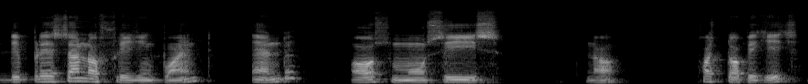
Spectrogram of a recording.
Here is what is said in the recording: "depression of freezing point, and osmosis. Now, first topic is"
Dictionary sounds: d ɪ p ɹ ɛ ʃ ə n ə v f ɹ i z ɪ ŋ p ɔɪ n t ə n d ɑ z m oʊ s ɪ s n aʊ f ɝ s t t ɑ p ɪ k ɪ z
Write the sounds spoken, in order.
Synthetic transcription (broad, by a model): d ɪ p ɹ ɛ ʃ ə n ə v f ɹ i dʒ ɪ ŋ p ɔɪ n t ə n d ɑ s m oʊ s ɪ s n aʊ p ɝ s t t ɑ p ɪ k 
